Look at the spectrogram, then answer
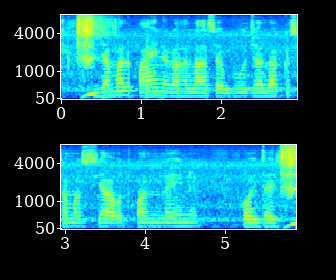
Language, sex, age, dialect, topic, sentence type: Maithili, male, 25-30, Southern/Standard, agriculture, statement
